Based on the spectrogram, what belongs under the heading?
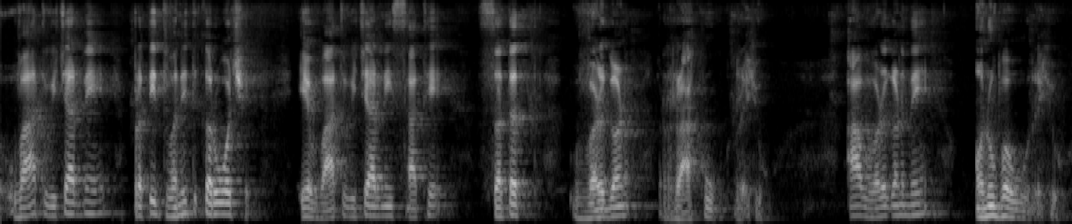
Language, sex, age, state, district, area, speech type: Gujarati, male, 45-60, Gujarat, Amreli, urban, spontaneous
